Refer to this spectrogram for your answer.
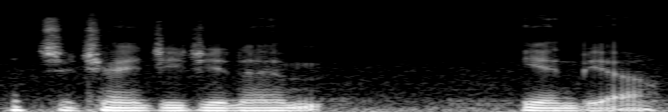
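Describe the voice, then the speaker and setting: A man's voice: low-pitched, monotone, a little fast, creaky, dark tone, a little hiss or hum. A man streaming a flight simulator, muttering casually to himself and making radio readbacks.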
